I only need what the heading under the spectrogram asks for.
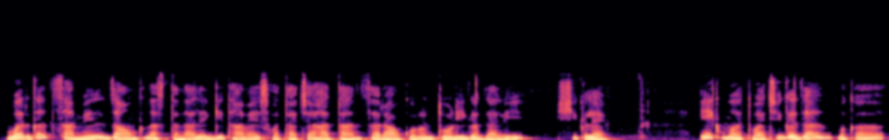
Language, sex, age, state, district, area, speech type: Goan Konkani, female, 18-30, Goa, Salcete, urban, spontaneous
